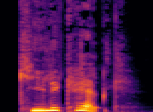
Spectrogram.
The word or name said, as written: kildekalk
